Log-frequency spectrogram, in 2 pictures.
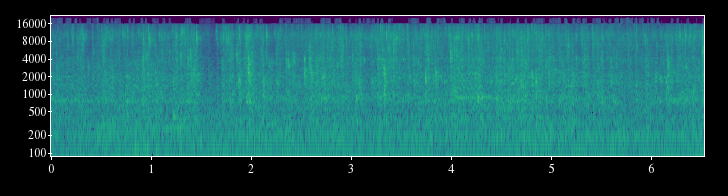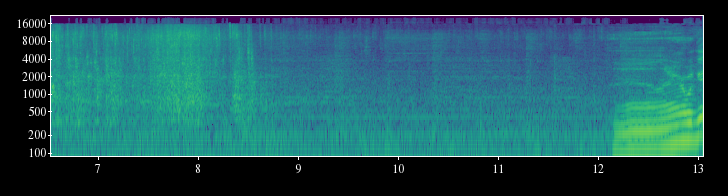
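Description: Homebrew wort pours steadily into a vessel during vorlauf, a continuous close gushing splash that eases after several seconds, ending with a louder swirling burst.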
